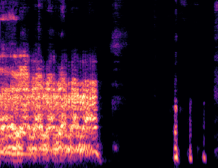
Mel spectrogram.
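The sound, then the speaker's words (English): A voice imitates a mermaid's song as it would sound outside of water: a shrieking, screechy song in one loud, harsh, strained burst lasting about a second, followed by a few short, quieter vocal sounds. “I feel like singing like the mer people is like a huge diss for people who can't sing no good because outside of water, mermaid song is like.”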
